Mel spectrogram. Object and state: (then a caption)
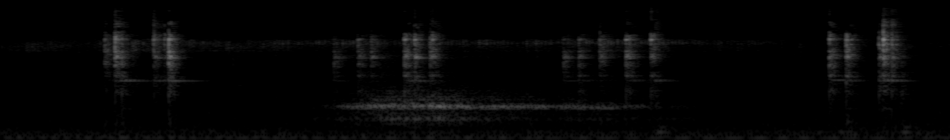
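Glass candle holder. A glass candle holder is tapped with light, sharp, high-pitched clicks that come in small clusters and stop almost at once. A soft, breathy hiss fills the middle stretch between the taps, as if someone is whispering.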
